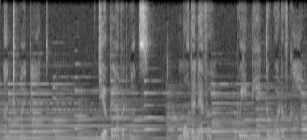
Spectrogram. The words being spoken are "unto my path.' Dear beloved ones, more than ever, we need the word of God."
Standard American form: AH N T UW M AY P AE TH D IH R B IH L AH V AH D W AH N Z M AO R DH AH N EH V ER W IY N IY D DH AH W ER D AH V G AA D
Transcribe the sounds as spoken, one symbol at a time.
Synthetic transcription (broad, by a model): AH N T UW M AY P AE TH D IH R B IH L AH V AH D W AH N S M AO R DH AH N EH V ER W IY N IY D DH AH W ER D AH V G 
